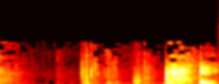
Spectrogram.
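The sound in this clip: Throat clearing by a person with something caught in the throat: a few rough, raspy bursts of moderate loudness. The last bursts are the strongest.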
